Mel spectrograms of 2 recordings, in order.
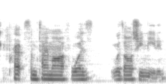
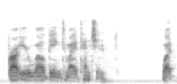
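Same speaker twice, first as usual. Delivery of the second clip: ordinary delivery, nothing marked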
